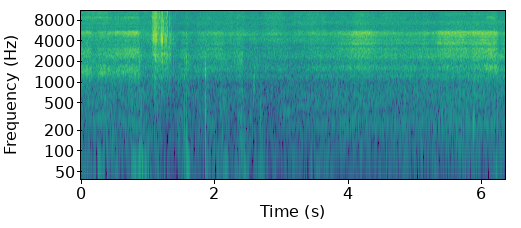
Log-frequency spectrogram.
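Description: Jet ski engine running at low speed on choppy water, with water noise and a burst of splashing about a second in.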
